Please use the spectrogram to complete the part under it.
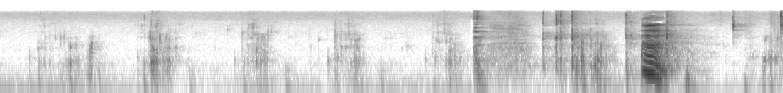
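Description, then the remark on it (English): Someone takes a gulp of a drink: a few soft wet mouth clicks and swallowing gulps, followed by a louder burst of sipping noise and a satisfied vocal exhale. “So let me get this gulp off and then get into my Riley Randoms.”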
